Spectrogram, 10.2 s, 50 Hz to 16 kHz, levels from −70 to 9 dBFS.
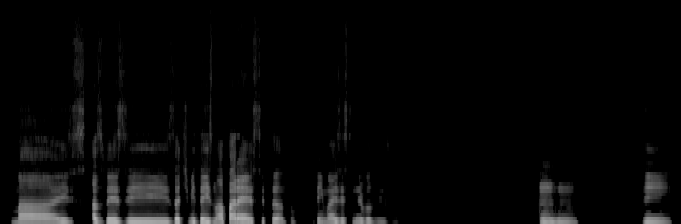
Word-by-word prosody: mas, 135 0 0
às 135 -1 +1
vezes, 160 +1 +2
a 160 - +7
timidez 165 0 +1
não 175 +1 -4
aparece 165 -7 +3
tanto. 125 -1 -4 0.3
Tem 140 +1 -7
mais 140 0 -2
esse 145 +2 -7
nervosismo. 130 -4 -9 2.1
Uhum, 165 -1 -3 1.0
sim. 145 -1 -3
145 Hz, 80 wpm, -25 LUFS, 135-165 Hz, 2.1 s, a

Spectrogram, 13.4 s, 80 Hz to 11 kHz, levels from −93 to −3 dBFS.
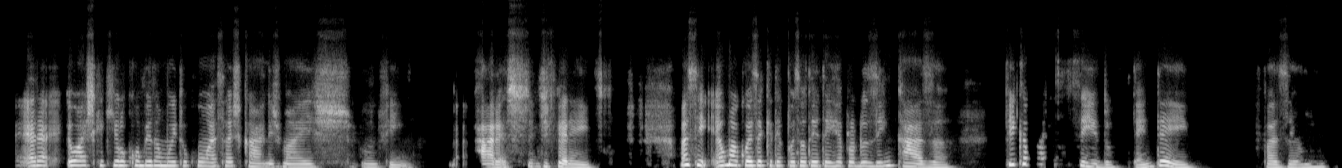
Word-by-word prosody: Era, 270 +1 +1 0.2
eu 285 +2 +6
acho 290 -1 +1
que 285 - -4
aquilo 280 0 +1
combina 275 -1 +2
muito 265 0 +1
com 260 -2 -3
essas 255 +2 -2
carnes 205 -2 -3
mais, 190 +1 -3
enfim, 175 -5 -6 0.7
caras, 185 -3 +3
diferentes. 190 -7 +1 0.8
Mas 330 0 +6
assim, 305 -4 +3
é 270 - +2
uma 305 -1 +6
coisa 280 -2 +6
que 275 - -5
depois 260 0 -2
eu 260 - +4
tentei 255 -1 +1
reproduzir 245 -1 -2
em 275 +1 -1
casa. 180 -9 0 0.5
Fica 370 +2 +3
parecido, 335 - -5
tentei, 175 - +2 0.7
fazendo 175 -2 -3
240 Hz, 135 wpm, -22 LUFS, 185-275 Hz, 0.8 s, eu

